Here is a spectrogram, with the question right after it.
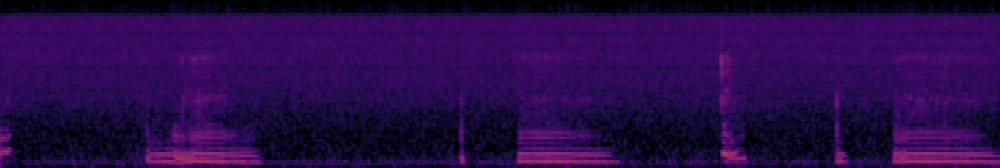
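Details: Snoring from sleeping cats making weird noises, heard as evenly spaced, buzzy-tonal breaths of about a second each, roughly sixteen per minute, with small clicks and sniffs between them in a hushed indoor space.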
